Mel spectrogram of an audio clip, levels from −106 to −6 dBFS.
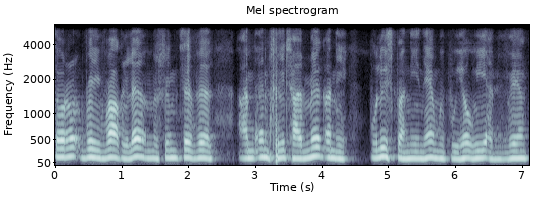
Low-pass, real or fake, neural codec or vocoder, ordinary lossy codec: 5.4 kHz; fake; codec, 16 kHz, 2 kbps, FunCodec, trained on Chinese and English, 25 frames a second; none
